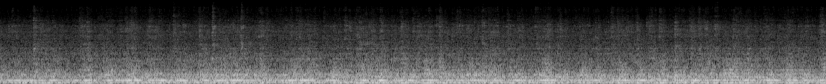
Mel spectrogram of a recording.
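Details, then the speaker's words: Old engine at first start after a timing belt job, with a burst fuel line: a loud, deep rumble with a coarse, uneven beat, likened to a demolition derby car. Rough running, cause unclear. "I'll be honest. This kind of sounds like a demolition derby car."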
